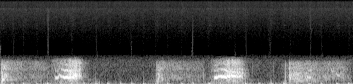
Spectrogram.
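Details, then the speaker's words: Abnormal breath sounds played during a pulmonary auscultation demonstration: adventitious lung sounds. "Ahora escucharemos los ruidos anormales."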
